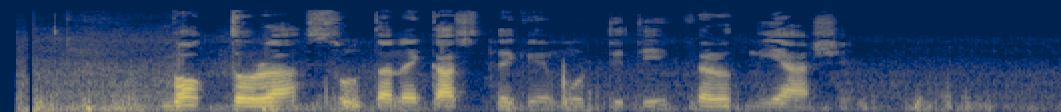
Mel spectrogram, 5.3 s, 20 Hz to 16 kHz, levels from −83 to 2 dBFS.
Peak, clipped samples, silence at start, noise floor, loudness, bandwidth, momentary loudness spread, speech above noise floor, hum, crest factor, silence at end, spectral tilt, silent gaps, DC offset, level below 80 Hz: 0 dBFS; under 0.1%; 0.1 s; -44 dBFS; -21 LUFS; 11.5 kHz; 23 LU; 24 dB; none; 22 dB; 0.45 s; -5.5 dB/octave; none; under 0.1%; -50 dBFS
